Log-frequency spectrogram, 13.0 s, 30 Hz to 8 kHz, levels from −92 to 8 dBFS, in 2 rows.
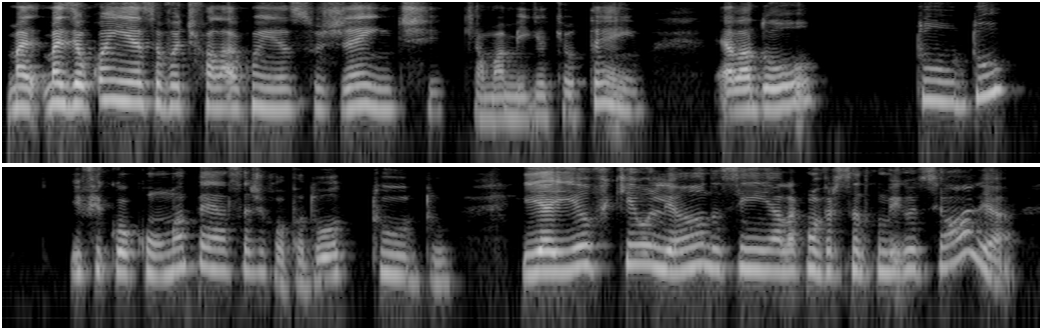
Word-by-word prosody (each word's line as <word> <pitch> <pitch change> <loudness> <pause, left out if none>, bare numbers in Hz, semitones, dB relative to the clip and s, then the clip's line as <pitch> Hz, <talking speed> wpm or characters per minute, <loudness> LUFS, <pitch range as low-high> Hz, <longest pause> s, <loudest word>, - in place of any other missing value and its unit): Mas 210 +1 +4
mas 235 -1 +7
eu 230 - +8
conheço, 250 -2 +4
eu - - -2
vou 220 - -1
te 220 0 -8
falar, 215 -2 0
eu - - -7
conheço 200 0 0
gente, 195 -2 -2
que - - -18
é - - -9
uma 145 - -6
amiga 150 +1 -8
que 170 - -17
eu 165 - -6
tenho, 190 0 -6 0.4
ela 190 +2 +4
doou 215 +6 -1 0.6
tudo, 270 +7 -2 0.6
e 200 - -7
ficou 210 0 -2
com 205 -1 -5
uma 220 +6 -4
peça 225 -3 -2
de 215 - -9
roupa, 175 -6 -12
doou 180 +5 -5
tudo. 170 -7 -9 0.4
E 200 +3 +5
aí 215 +1 +5
eu 260 0 +1
fiquei 270 +1 -2
olhando 245 -1 -1
assim, 230 -1 +4
ela 215 - -3
conversando 220 -1 +4
comigo, 215 +1 -4
eu - - -4
disse: 225 +3 +3
"Olha, 375 +11 -5
215 Hz, 195 wpm, -26 LUFS, 195-240 Hz, 0.6 s, eu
